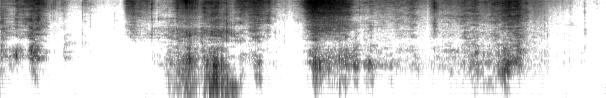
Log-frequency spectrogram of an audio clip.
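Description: A heavy paper sack of Quikrete concrete mix being torn open in several ripping bursts, then the dry mix pouring out of the sack into a wheelbarrow.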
